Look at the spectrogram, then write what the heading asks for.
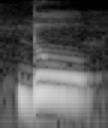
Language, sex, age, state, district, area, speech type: Punjabi, female, 18-30, Punjab, Rupnagar, urban, read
